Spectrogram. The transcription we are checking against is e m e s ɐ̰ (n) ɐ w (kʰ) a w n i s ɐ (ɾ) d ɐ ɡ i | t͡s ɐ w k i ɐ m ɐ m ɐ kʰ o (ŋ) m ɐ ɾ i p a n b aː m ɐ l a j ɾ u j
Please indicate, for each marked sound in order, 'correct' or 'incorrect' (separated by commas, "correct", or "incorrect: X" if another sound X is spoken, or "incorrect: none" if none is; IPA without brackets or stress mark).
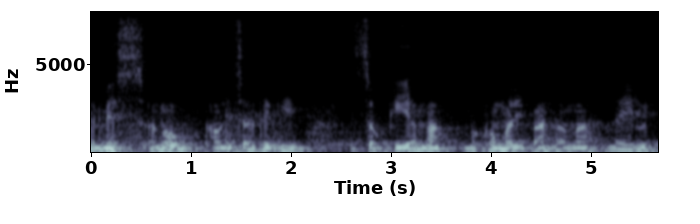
incorrect: ŋ, incorrect: pʰ, correct, correct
